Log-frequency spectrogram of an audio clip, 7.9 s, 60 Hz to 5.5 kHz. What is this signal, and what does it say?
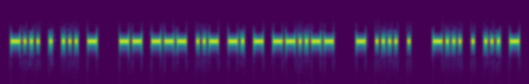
Morse code, heard as a keyed tone, about 25 wpm, 600 Hz. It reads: BEST MOUNT, THE BEST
